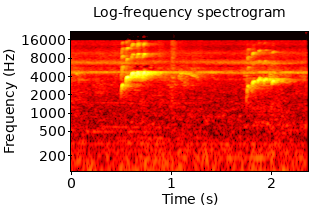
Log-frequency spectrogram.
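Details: Canary chirps used to prompt canaries that rarely sing: two sharp, high, upward-sweeping whistled chirps about a second apart, the first stronger, over a steady faint hiss.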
